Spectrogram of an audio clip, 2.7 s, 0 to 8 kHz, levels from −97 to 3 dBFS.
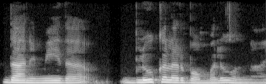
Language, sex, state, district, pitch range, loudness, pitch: Telugu, female, Telangana, Hyderabad, 180-205 Hz, -16 LUFS, 195 Hz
